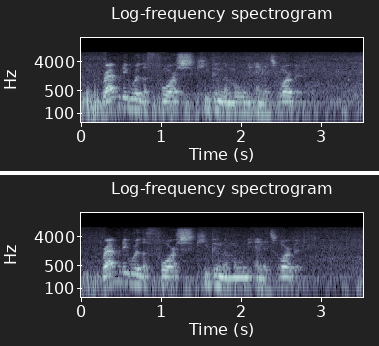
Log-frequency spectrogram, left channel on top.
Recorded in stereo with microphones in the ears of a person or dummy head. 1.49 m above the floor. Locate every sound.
0.3 s a man speaking: 45° right (ahead or behind), 0.8 m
